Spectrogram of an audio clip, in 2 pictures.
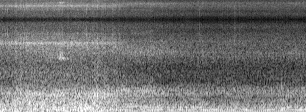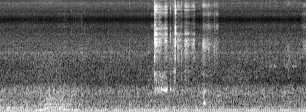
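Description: Car engine running steadily at low speed with road noise, heard through the hood-mounted camera. About nine seconds in, a short stretch of clicking and crackling lasts a little over a second.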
